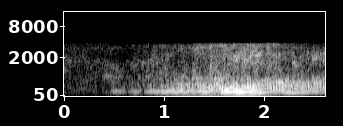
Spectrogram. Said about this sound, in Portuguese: É só um momento aqui, que eu tô aqui no trânsito, um barulhão, só um momentinho.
